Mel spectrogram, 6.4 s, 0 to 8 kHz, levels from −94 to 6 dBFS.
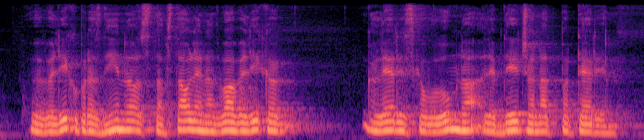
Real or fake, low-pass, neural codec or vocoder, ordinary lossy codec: real; 7.2 kHz; none; none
